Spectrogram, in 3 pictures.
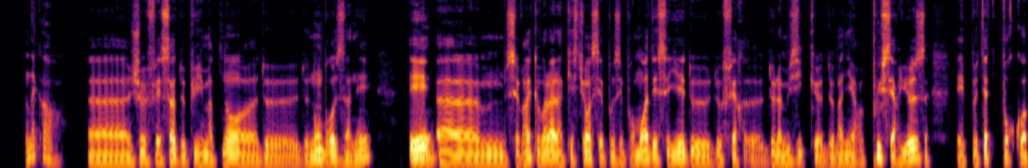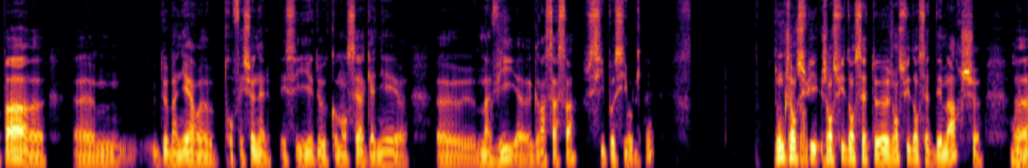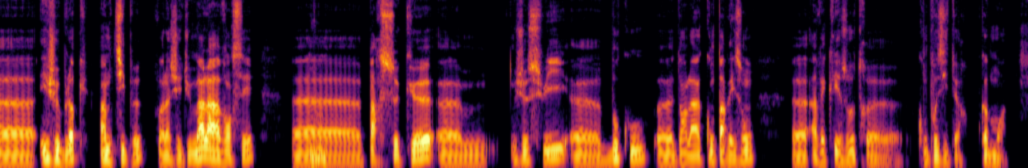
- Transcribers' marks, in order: tapping; other background noise
- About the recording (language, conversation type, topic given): French, advice, Comment puis-je baisser mes attentes pour avancer sur mon projet ?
